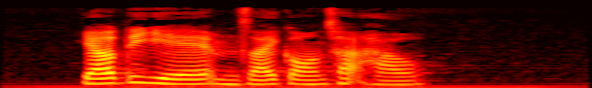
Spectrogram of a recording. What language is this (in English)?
Cantonese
